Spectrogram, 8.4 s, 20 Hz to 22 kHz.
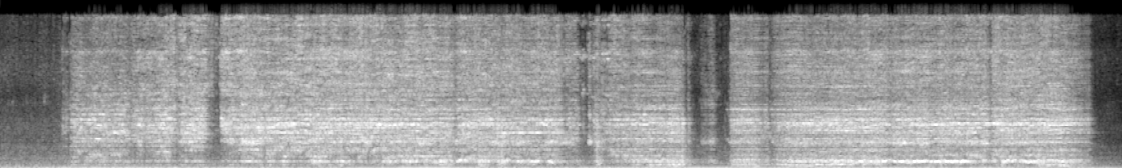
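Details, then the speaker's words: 2013 Chevrolet Avalanche LT Z71 4WD rolling slowly off a tow truck: harsh gritty grinding over a steady hum from the front right wheel; front hub bearing failure, hub suspected to have come apart internally and damaged the ABS sensor. "ecause when I play back this sound of the wheel coming off the trailer excuse me off the tow truck you can tell it's definitely a wheel bearing problem so I think what's happened is internally the hubs grenaded and damaged the sensor"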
